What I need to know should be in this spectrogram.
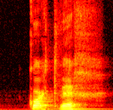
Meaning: briefly
- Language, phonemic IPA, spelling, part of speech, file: Dutch, /ˈkɔrtwɛx/, kortweg, adverb, Nl-kortweg.ogg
